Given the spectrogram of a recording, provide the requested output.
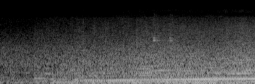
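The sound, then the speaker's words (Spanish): A taxi's engine in London revs up and pulls away, heading to the Marquee, its steady drone rising gradually in pitch as the vehicle accelerates, loud and continuous with no voices. “Nos tomamos un taxi y vamos.”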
